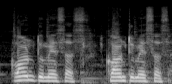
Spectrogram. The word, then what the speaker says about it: contumacious: चलिए देखिए जो ये वर्ड है कंटुमेसस, इसका जो प्रोनाउंसिएशन है यानी कि उच्चारण, इसको बोलने में कैसा लग रहा है। देखिए, कॉन्टुमेसस ऐसे लग रहा है, कौन तुम्हें सास, ठीक है गाइस।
